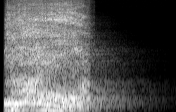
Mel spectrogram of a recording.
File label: Vocal Attack; Warframe; Proto Infested Ancient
